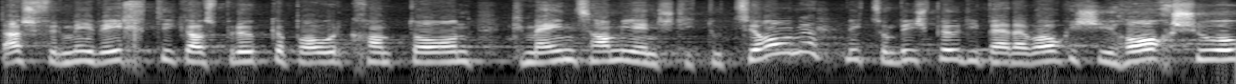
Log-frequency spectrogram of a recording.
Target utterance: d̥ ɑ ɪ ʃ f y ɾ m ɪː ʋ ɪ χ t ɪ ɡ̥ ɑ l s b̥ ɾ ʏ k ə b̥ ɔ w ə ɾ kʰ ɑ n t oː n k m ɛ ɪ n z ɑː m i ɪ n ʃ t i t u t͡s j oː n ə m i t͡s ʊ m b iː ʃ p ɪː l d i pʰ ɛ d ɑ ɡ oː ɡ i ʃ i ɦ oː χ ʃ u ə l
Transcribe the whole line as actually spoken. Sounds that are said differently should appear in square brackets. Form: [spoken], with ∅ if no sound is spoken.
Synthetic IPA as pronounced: d̥ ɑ ɪ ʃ f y ɾ m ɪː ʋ ɪ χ t ɪ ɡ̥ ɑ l s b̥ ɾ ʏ k ə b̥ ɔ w ə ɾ kʰ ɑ n t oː n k m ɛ ɪ n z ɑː m i ɪ n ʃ t i t u t͡s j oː n ə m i t͡s ʊ m b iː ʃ p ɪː l d i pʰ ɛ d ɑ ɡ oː ɡ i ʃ i ɦ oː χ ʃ u ə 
